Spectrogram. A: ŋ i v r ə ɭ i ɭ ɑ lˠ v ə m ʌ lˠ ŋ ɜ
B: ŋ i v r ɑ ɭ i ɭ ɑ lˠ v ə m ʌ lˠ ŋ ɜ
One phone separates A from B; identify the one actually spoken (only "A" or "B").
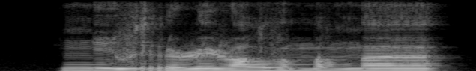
A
